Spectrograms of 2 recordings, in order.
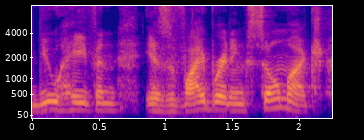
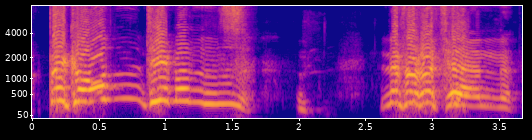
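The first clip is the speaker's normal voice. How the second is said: very high, loud theatrical shriek; hammed-up exorcist cry; dramatic banishing shout; 13 semitones higher, 11 dB louder than usual. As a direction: cast them out like a mad seer. Trelawney shouts at birds.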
